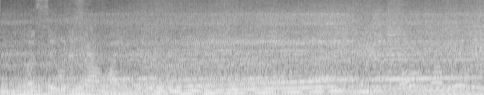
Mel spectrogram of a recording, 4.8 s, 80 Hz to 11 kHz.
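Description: A Yamaha R1 motorcycle engine with upgraded flow, revving loud and close with rising and falling harmonic sweeps as it accelerates through gears, continuous throughout.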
